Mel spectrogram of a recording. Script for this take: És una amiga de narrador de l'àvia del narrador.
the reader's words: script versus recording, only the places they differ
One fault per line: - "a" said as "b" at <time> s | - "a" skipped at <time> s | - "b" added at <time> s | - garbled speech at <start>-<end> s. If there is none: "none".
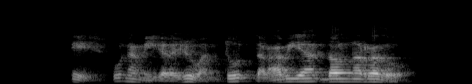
- "narrador" said as "joventut" at 1.8 s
